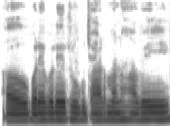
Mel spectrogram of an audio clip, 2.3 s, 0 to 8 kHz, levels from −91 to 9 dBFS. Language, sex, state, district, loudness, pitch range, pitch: Chhattisgarhi, male, Chhattisgarh, Sarguja, -18 LUFS, 105-115 Hz, 110 Hz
